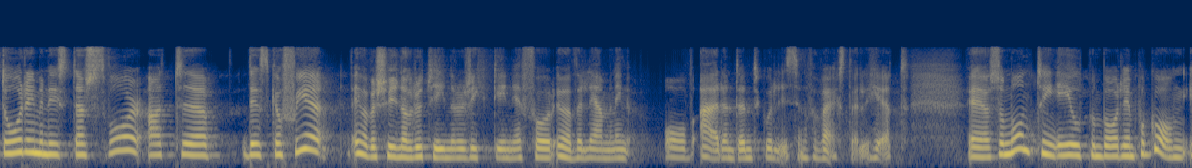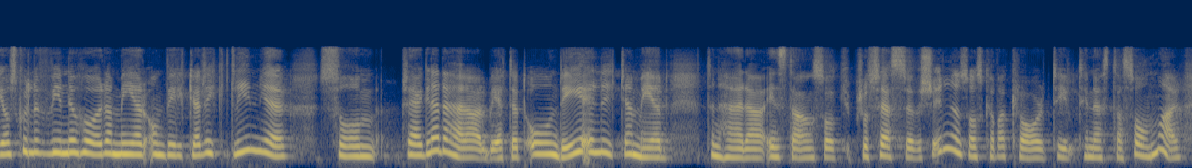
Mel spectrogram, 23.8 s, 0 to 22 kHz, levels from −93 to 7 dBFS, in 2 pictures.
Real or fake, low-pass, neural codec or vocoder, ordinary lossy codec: fake; none; codec, 16 kHz, 1 kbps, X-Codec, HuBERT features, trained on LibriSpeech; none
